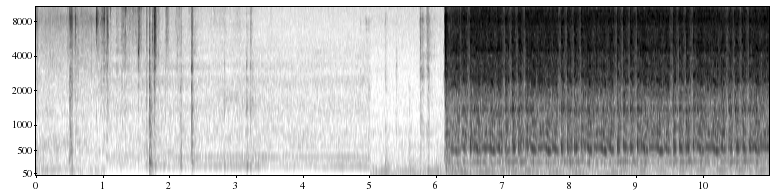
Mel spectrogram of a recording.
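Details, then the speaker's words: 2005 Toyota Sequoia, towed in, new battery fitted, possible immobilizer code: starter spins steadily, about three beats a second, never firing; scope shows no injector or ignition control and uneven relative compression; crank, no start. "all right all right so clearly no injector control no ignition control and our relative compression is kind of all over the board"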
